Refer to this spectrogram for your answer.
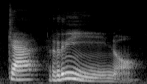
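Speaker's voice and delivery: CARINO drawn out slowly on RI; overemphasized stress. Shown as a demonstration. Teacher urging learners to enjoy it, overemphasized RI in Carino. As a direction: play with it, overdo the long RI in Carino. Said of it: "overemphasize this".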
